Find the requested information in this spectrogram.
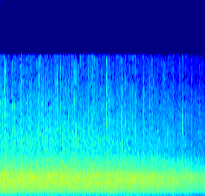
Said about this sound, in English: If you're feeling me already, give God a hand clap of praise in the house.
